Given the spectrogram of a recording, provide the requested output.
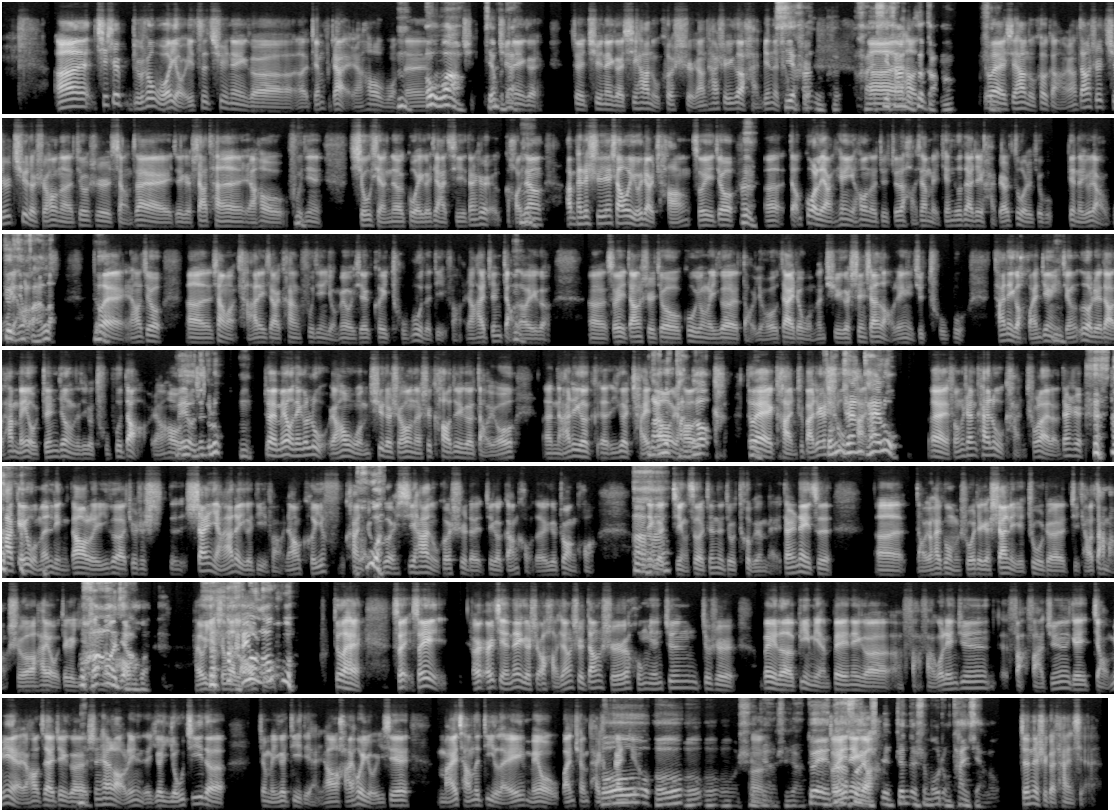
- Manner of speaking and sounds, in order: other background noise; laugh; surprised: "好家伙， 还有老虎"; laugh; laughing while speaking: "还有老虎"
- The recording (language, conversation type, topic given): Chinese, podcast, 你会怎么准备一次说走就走的探险？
